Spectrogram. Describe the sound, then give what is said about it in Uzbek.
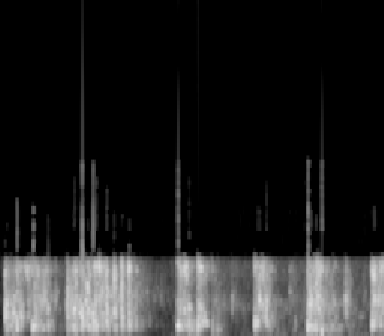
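Automatic gunfire from someone shooting at people comes over a phone line. Several loud, dense rattling bursts are split by short pauses and sound thin and band-limited. “Ya odamlarni otyapti mana shuna qilib.”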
